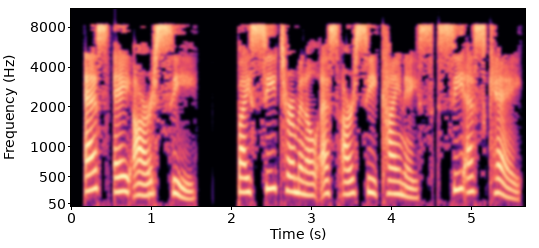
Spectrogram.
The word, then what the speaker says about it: src: Phosphorylation of SRC tyrosine kinase pronounced SARC by C-terminal SRC kinase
